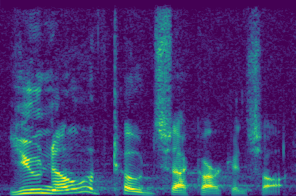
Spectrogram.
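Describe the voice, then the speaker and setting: Older male preacher, conversational teacher, mid pitch, recorded with long church-hall reverb. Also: wildly swooping pitch, measured pace, breathy edge, dull audio. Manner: chatty, keeps checking in with listeners.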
